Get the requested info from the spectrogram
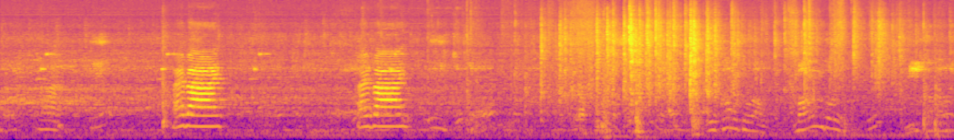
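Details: Pug, eager to go for a walk, gives two loud, drawn-out tonal whines, each under a second and about two seconds apart. Softer rising-then-falling whimpers follow amid voices and clattering clicks indoors.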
